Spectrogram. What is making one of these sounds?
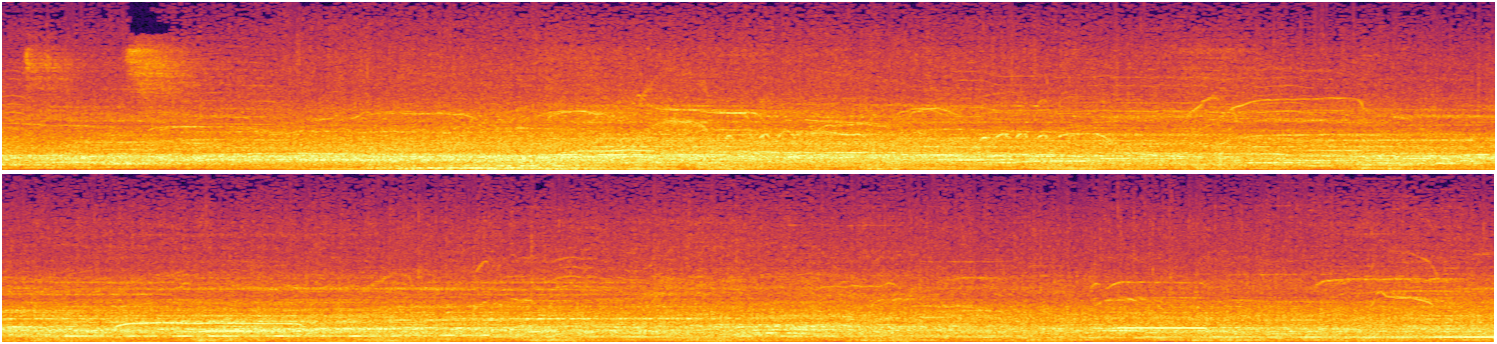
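A large crowd murmurs and chatters in a big open stadium.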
